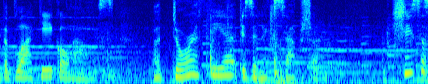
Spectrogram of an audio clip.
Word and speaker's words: Dorothea: i've heard okay so you can actually pronounce it dorothea i've been saying i've just been saying dorothy this whole time adjacent allies recover at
